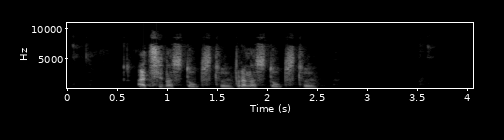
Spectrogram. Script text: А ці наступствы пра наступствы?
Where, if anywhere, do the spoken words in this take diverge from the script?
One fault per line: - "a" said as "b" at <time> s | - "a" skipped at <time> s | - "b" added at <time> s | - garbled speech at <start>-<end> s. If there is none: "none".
none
